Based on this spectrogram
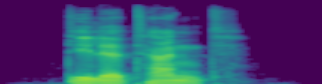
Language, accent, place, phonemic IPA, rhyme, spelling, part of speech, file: German, Germany, Berlin, /dilɛˈtant/, -ant, Dilettant, noun, De-Dilettant.ogg
- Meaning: 1. amateur, dabbler 2. bungler, botcher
